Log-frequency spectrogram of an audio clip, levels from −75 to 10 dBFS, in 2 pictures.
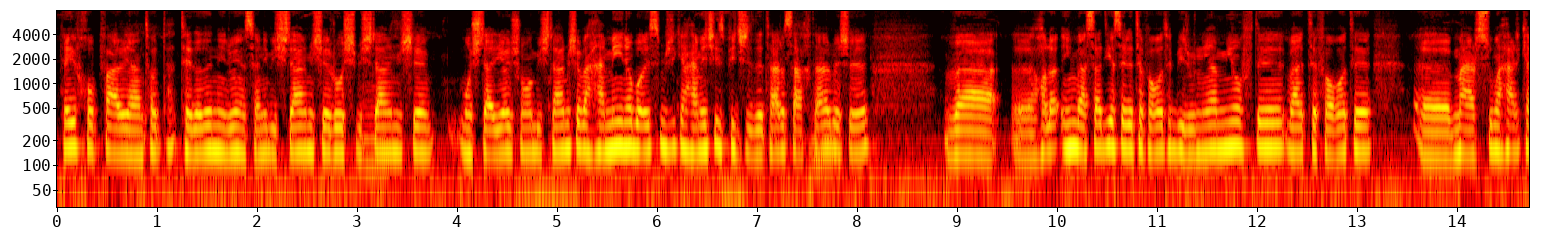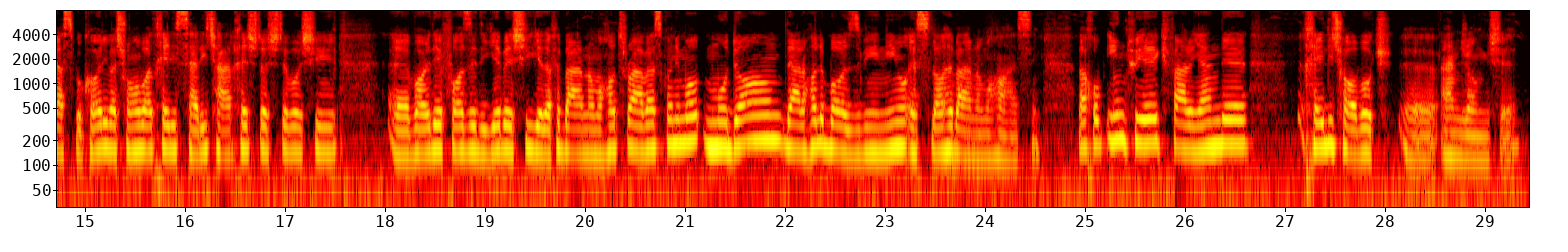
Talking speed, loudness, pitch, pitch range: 175 wpm, -19 LUFS, 150 Hz, 145-160 Hz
